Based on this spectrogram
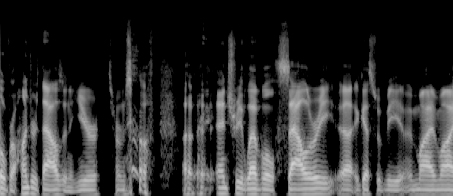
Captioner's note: chuckles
